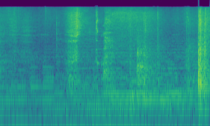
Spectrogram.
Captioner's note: Aniket gasps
